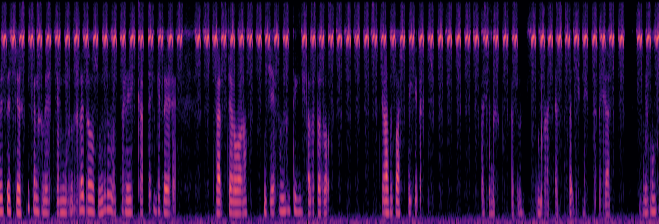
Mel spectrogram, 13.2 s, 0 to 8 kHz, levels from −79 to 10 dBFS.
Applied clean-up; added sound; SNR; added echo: neural diffusion model UNIVERSE++.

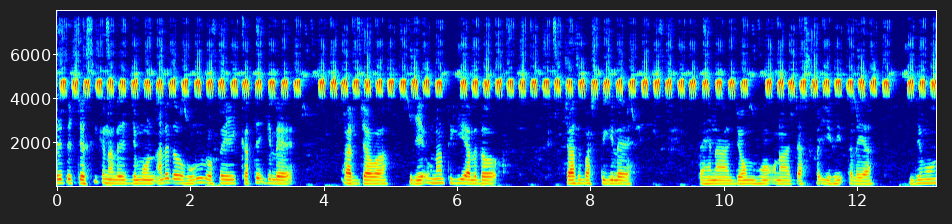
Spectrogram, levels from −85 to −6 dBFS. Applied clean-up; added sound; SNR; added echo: classical method log-MMSE.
